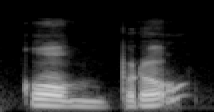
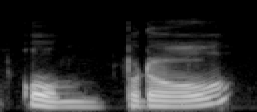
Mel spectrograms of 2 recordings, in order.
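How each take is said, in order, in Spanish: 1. El acento está en la primera sílaba. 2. El acento está en la última sílaba. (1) "hay un acento, una fuerza de voz en esta sílaba" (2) "la mayor fuerza de voz ya se produce en la última"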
